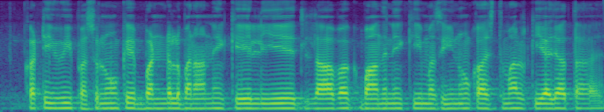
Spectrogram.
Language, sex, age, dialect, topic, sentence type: Hindi, male, 18-24, Kanauji Braj Bhasha, agriculture, statement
